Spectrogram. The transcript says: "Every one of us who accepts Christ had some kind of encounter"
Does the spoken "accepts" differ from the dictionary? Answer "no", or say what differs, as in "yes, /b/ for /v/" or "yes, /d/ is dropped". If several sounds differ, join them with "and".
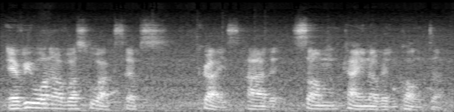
no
